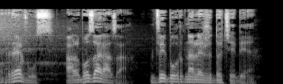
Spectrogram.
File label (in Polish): Fragment spotu reklamowego; firmy Syngenta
